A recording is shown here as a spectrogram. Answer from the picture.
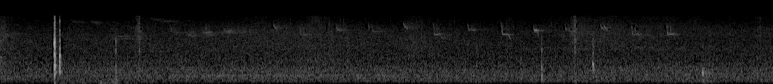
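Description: Small birds chirping in the background, a scatter of short high chirps, with one sharp click about half a second in and a few fainter ticks later.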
